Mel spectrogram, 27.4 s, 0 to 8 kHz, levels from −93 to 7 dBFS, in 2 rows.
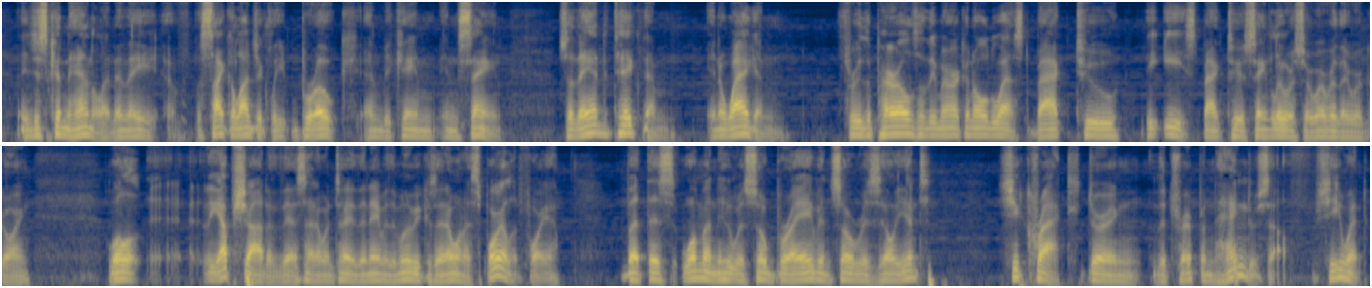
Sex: male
